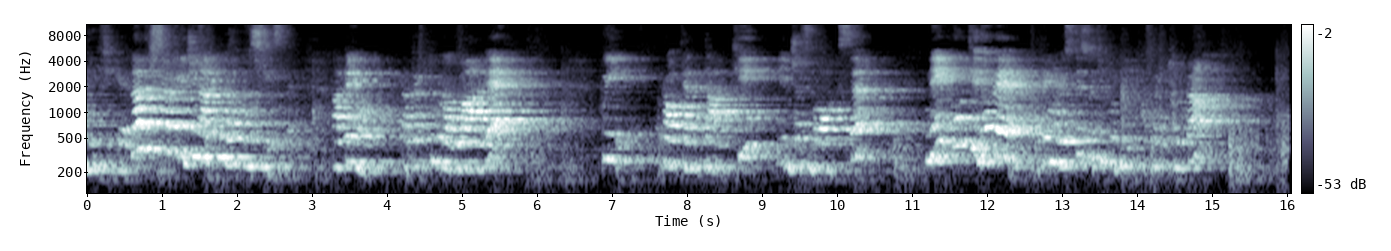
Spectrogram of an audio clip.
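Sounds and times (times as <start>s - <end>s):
woman talking: 0.0s - 5.6s, 6.9s - 10.5s, 11.2s - 15.2s.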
